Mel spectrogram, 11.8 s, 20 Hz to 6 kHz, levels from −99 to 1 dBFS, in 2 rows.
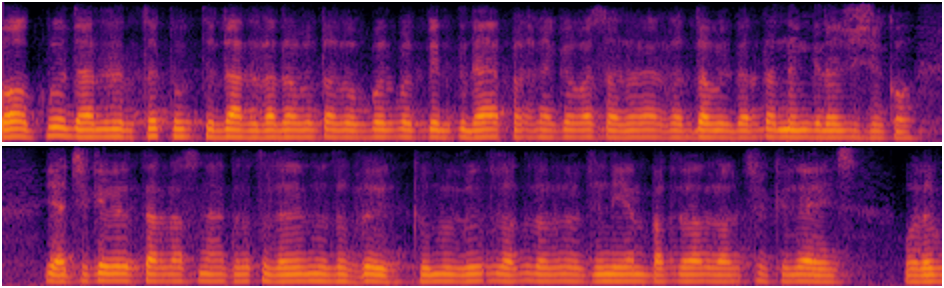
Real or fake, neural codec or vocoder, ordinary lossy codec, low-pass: fake; codec, 16 kHz in and 24 kHz out, 0.4 kbps, LongCat-Audio-Codec, two codebook decoder; Opus, 16 kbps; 5.4 kHz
